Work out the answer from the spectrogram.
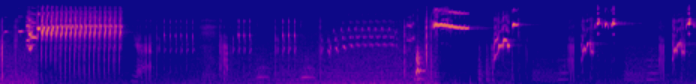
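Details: Common starling giving a long song: a loud buzzy rattle, a sequence of quick clicking and ticking notes, a harsh rasping passage, then sharp high whistles and squeaky chattering phrases.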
